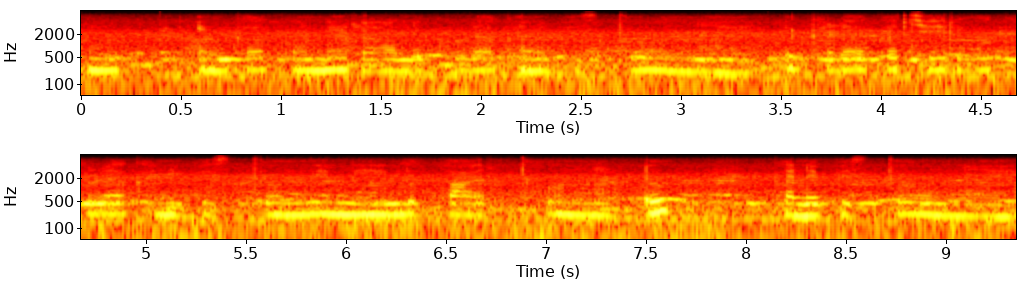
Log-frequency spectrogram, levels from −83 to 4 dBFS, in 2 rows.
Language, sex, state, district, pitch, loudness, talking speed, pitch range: Telugu, female, Telangana, Mahabubabad, 230 Hz, -19 LUFS, 105 wpm, 220-235 Hz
